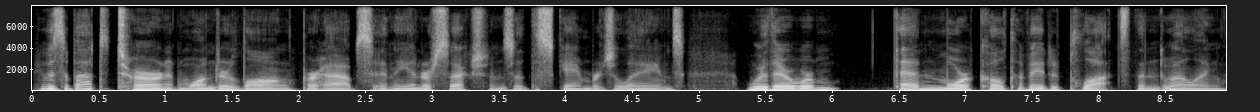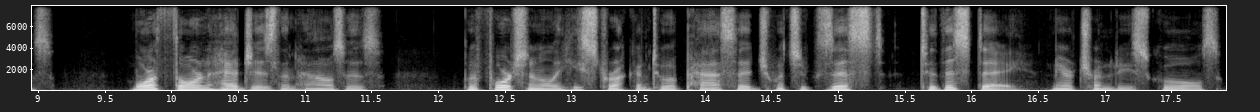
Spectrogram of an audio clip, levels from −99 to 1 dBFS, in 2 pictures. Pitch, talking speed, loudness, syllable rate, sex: 120 Hz, 150 wpm, -21 LUFS, 4.8 syllables/s, male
